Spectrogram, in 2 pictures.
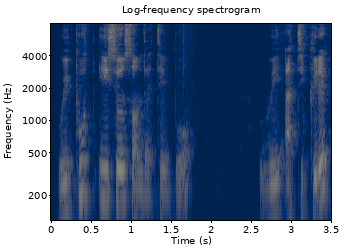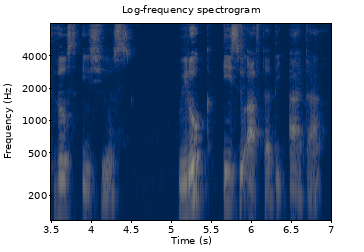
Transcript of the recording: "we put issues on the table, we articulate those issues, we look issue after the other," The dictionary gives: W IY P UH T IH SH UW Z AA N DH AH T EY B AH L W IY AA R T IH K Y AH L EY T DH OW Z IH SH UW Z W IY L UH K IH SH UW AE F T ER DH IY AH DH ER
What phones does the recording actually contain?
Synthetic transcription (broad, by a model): W IY P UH T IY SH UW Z AA N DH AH T EY B AH L W IY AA T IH K Y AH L EY T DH OW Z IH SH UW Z W IY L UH K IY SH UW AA F T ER DH IY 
